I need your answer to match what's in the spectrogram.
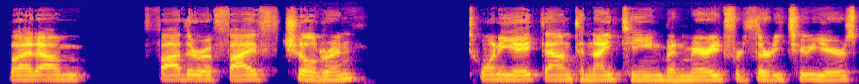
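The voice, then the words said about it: Wisconsin accent. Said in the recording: “I grew up in Wisconsin, so that's the accent.”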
